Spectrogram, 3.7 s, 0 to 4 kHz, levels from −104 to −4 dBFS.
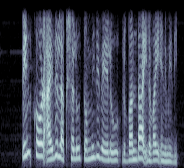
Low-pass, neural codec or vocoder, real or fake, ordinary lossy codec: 3.6 kHz; vocoder, 22.05 kHz, 80 mel bands, HiFi-GAN; fake; none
